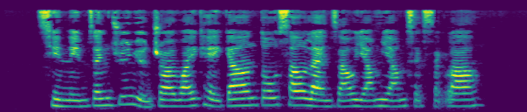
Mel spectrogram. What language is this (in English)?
Cantonese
